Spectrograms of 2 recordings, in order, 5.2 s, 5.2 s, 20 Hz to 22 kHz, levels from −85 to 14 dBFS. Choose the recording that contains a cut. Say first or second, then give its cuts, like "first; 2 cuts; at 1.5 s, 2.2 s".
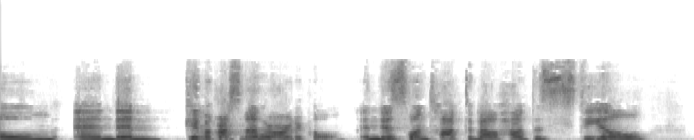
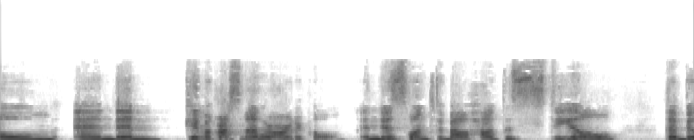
second; 1 cut; at 3.2 s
